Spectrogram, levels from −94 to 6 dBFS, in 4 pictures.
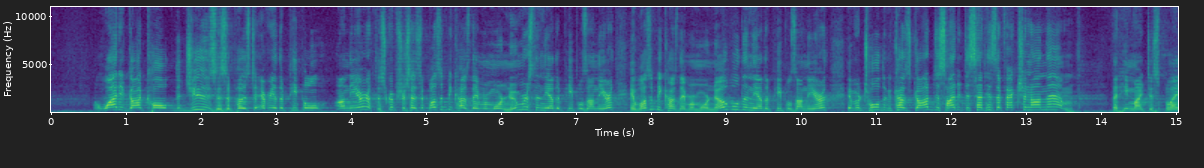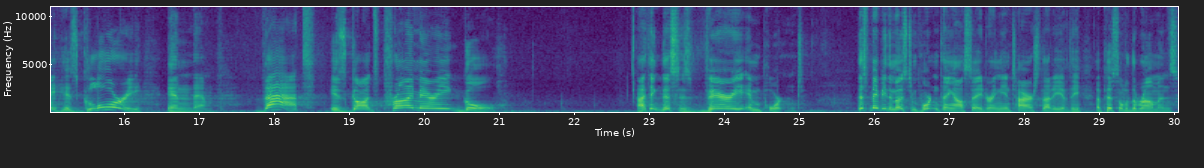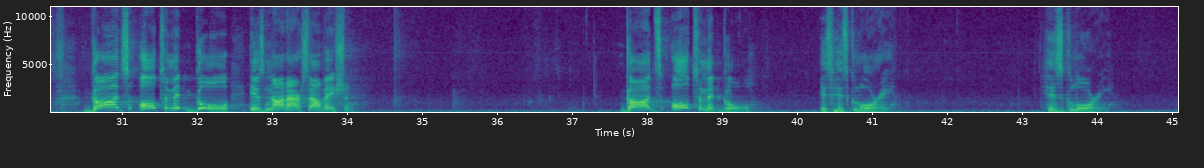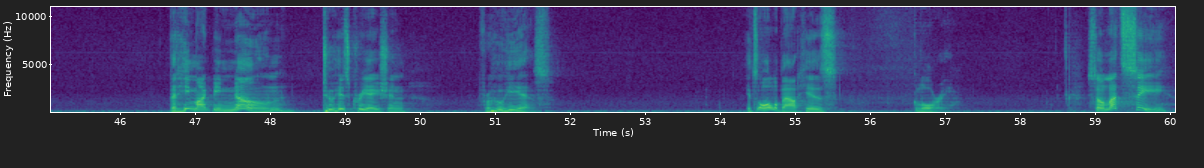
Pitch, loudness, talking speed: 130 Hz, -21 LUFS, 130 wpm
